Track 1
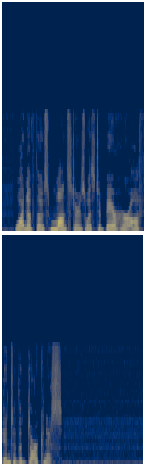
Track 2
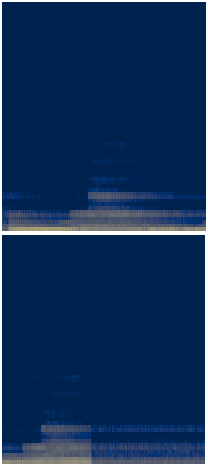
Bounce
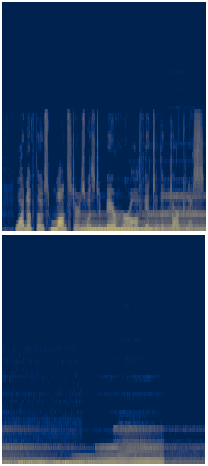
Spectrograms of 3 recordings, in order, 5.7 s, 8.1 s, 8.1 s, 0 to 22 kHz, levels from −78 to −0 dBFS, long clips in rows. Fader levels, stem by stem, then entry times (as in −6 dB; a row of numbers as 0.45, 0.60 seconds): −0.5, +2.5 decibels; 0.00, 1.45 seconds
